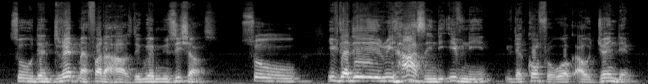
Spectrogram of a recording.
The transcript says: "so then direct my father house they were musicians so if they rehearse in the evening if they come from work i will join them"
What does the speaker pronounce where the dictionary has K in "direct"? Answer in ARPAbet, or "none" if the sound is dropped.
none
